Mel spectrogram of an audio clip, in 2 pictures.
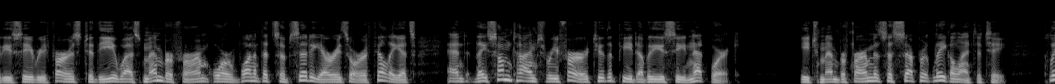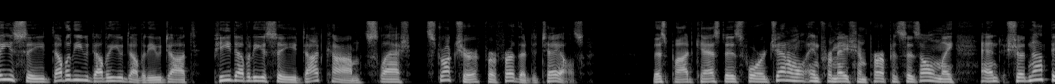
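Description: No technical faults can be heard anywhere in the recording, and the signal stays stable and intact throughout.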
